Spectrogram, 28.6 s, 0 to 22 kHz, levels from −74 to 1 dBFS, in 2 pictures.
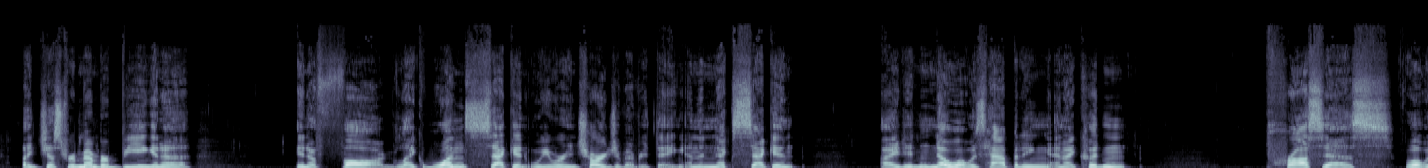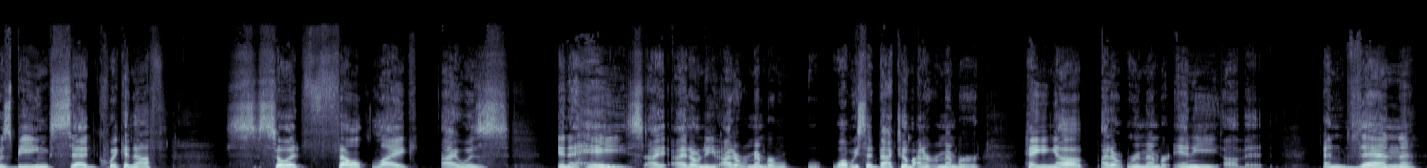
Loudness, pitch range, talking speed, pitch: -20 LUFS, 105-135 Hz, 155 wpm, 115 Hz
